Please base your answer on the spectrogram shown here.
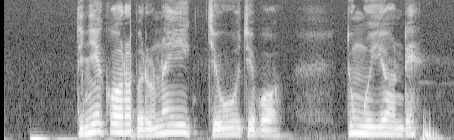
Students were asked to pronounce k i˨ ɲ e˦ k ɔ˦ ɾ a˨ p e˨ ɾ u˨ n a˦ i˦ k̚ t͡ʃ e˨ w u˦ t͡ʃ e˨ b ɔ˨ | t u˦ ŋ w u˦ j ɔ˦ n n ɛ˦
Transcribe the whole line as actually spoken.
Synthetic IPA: t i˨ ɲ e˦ k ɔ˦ ɾ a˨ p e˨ ɾ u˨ n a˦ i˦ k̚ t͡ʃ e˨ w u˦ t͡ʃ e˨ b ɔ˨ | t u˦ ŋ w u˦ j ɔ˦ n d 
